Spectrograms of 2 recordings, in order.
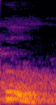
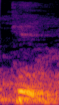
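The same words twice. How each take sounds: First: The first consonant is light, made toward the front. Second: The first consonant is thick, made deep in the throat. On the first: The speaker calls it wrong. "bukan ku" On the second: The speaker calls it right. "Jadi tebal. tapi ku"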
